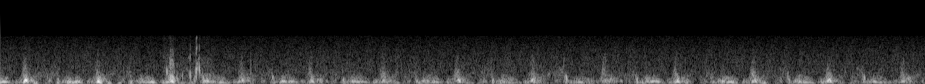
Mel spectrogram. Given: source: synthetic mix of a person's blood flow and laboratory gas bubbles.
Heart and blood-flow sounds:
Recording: Doppler ultrasound of blood flow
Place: precordium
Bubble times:
1.63-2.14 s: bubbles
From the record:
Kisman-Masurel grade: 211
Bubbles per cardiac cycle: several, 3 to 8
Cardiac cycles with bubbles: 1 to 10%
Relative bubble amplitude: barely perceptible (0.100 to 0.250)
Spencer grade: 1 (occasional bubble signal discernible with the cardiac motion signal, with majority of cardiac periods free of bubbles)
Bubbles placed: anywhere in the cardiac cycle

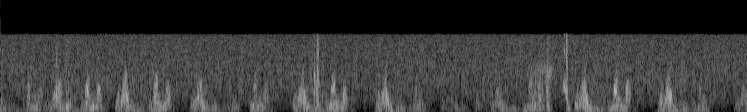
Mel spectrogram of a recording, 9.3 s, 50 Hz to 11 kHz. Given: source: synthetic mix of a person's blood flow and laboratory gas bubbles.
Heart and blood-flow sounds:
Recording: Doppler ultrasound of blood flow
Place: precordium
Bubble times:
0.66-0.94 s: bubbles
3.90-4.03 s: bubbles
6.59-6.92 s: bubbles
7.00-7.15 s: bubbles
From the record:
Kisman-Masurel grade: 122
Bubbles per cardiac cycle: 1 to 2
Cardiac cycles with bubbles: 10 to 50%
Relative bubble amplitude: moderate (0.250 to 0.450)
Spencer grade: 2 (many but less than half of the cardiac periods contain bubble signals, singularly or in groups)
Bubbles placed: only in the low amplitude regions of the cardiac cycle

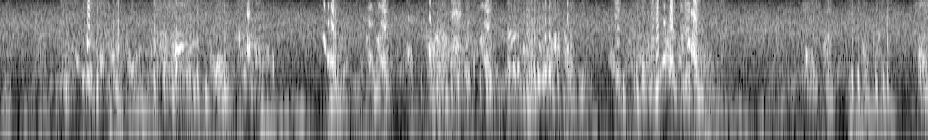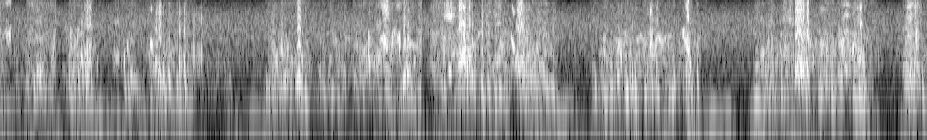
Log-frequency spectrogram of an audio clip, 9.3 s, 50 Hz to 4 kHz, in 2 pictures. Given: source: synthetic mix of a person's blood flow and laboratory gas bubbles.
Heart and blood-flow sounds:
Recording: Doppler ultrasound of blood flow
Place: precordium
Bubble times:
0.00-0.08 s: bubbles
0.29-1.39 s: bubbles
1.59-1.98 s: bubbles
2.02-2.50 s: bubbles
2.54-2.98 s: bubbles
3.04-3.64 s: bubbles
4.00-4.19 s: bubbles
4.22-4.48 s: bubbles
4.56-4.92 s: bubbles
4.96-5.17 s: bubbles
5.19-5.67 s: bubbles
5.95-6.75 s: bubbles
6.77-7.46 s: bubbles
7.58-8.17 s: bubbles
8.38-9.05 s: bubbles
9.13-9.28 s: bubbles
From the record:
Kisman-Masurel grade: 444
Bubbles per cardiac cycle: continuous sound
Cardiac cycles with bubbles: 100%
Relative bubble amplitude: maximal (0.775 to 0.999)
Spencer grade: 4 (maximum detectable bubble signal sounding continuously throughout systole and diastole of every cardiac period, and overriding the amplitude of the normal cardiac signals)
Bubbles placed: anywhere in the cardiac cycle

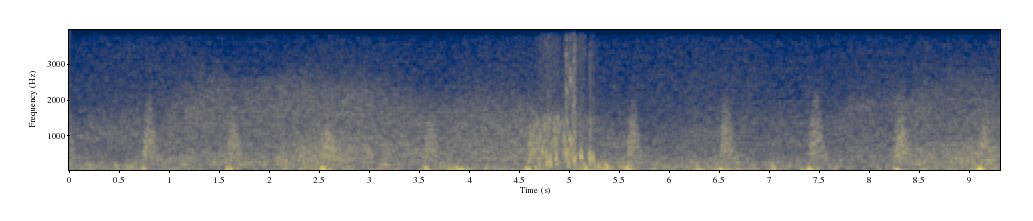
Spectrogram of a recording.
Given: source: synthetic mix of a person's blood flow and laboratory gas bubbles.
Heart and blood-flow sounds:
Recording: Doppler ultrasound of blood flow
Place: subclavian vein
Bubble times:
4.65-5.28 s: bubbles
From the record:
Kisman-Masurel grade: 211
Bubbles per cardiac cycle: several, 3 to 8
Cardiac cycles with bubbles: 1 to 10%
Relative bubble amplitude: barely perceptible (0.100 to 0.250)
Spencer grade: 1 (occasional bubble signal discernible with the cardiac motion signal, with majority of cardiac periods free of bubbles)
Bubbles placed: anywhere in the cardiac cycle

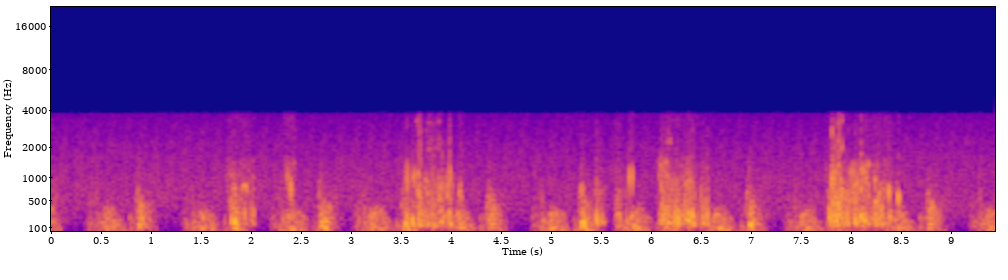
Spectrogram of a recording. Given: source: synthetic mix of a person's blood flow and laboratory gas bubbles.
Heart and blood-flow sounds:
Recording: Doppler ultrasound of blood flow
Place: precordium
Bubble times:
1.74-2.04 s: bubbles
2.32-2.43 s: bubbles
3.52-4.12 s: bubbles
5.28-5.33 s: bubbles
5.42-5.55 s: bubbles
5.63-5.71 s: bubbles
5.75-5.84 s: bubbles
6.06-6.58 s: bubbles
7.74-8.51 s: bubbles
From the record:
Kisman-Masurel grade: 232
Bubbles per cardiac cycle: several, 3 to 8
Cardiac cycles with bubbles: 50 to 99%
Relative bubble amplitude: moderate (0.250 to 0.450)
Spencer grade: 3 (all of the cardiac periods contain showers or single bubble signals, but not dominating or overriding the cardiac motion signals)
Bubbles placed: anywhere in the cardiac cycle

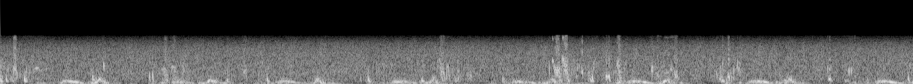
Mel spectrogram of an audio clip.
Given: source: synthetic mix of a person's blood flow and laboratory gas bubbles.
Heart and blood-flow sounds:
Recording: Doppler ultrasound of blood flow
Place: precordium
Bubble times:
0.00-0.43 s: bubbles
0.88-1.11 s: bubbles
1.46-1.93 s: bubbles
2.25-2.30 s: bubbles
2.41-2.49 s: bubbles
2.62-2.72 s: bubbles
3.57-3.74 s: bubbles
4.19-4.28 s: bubbles
4.36-4.74 s: bubbles
5.01-5.09 s: bubbles
5.46-5.99 s: bubbles
6.03-6.29 s: bubbles
6.49-6.81 s: bubbles
7.15-7.45 s: bubbles
7.78-7.91 s: bubbles
8.07-8.55 s: bubbles
9.04-9.14 s: bubbles
From the record:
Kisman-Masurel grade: 233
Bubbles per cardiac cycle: several, 3 to 8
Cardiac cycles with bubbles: 50 to 99%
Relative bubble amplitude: loud (0.450 to 0.775)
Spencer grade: 3 (all of the cardiac periods contain showers or single bubble signals, but not dominating or overriding the cardiac motion signals)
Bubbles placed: only in the low amplitude regions of the cardiac cycle

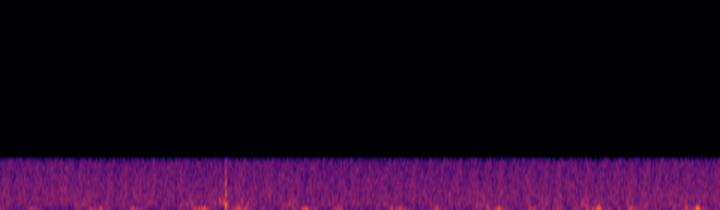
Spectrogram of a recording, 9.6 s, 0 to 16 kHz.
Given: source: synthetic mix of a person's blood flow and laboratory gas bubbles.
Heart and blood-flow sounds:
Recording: Doppler ultrasound of blood flow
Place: precordium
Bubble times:
2.83-3.08 s: bubbles
3.15-3.35 s: bubbles
From the record:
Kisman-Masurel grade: 112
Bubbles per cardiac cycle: 1 to 2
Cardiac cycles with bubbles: 1 to 10%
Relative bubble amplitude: moderate (0.250 to 0.450)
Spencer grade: 1 (occasional bubble signal discernible with the cardiac motion signal, with majority of cardiac periods free of bubbles)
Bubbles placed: only in the low amplitude regions of the cardiac cycle

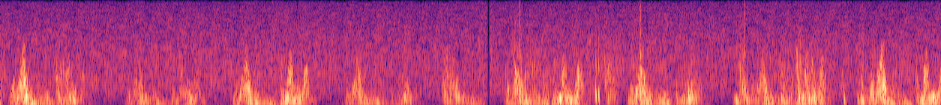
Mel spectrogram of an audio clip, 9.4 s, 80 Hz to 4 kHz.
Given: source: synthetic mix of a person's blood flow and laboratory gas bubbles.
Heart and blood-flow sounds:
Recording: Doppler ultrasound of blood flow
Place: precordium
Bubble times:
0.00-0.05 s: bubbles
0.54-0.67 s: bubbles
0.70-0.78 s: bubbles
4.39-4.60 s: bubbles
5.03-5.53 s: bubbles
5.73-5.82 s: bubbles
5.93-6.19 s: bubbles
6.32-6.46 s: bubbles
6.84-7.01 s: bubbles
7.32-7.53 s: bubbles
7.77-8.28 s: bubbles
8.41-8.50 s: bubbles
8.55-8.74 s: bubbles
From the record:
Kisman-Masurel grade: 232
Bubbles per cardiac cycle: several, 3 to 8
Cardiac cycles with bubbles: 50 to 99%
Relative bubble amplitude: moderate (0.250 to 0.450)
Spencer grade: 3 (all of the cardiac periods contain showers or single bubble signals, but not dominating or overriding the cardiac motion signals)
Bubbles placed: only in the low amplitude regions of the cardiac cycle

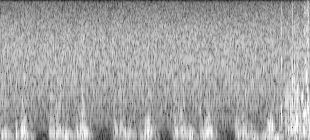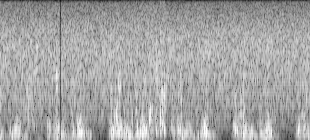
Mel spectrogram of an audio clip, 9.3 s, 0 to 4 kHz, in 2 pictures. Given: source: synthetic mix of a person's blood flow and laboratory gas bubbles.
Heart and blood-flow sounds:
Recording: Doppler ultrasound of blood flow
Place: precordium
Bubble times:
4.05-4.13 s: bubbles
4.17-4.68 s: bubbles
6.79-7.17 s: bubbles
From the record:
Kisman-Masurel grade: 223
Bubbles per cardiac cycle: several, 3 to 8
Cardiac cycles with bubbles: 10 to 50%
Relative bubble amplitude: loud (0.450 to 0.775)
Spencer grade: 2 (many but less than half of the cardiac periods contain bubble signals, singularly or in groups)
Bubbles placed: anywhere in the cardiac cycle

